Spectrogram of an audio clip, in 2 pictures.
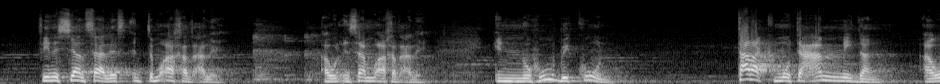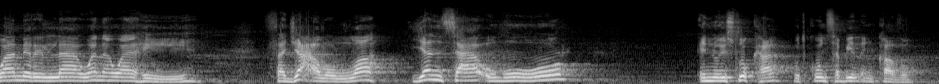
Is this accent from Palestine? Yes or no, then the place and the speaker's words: yes; Palestine; احنا مرات بننصب على لانه فلسطينيين.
